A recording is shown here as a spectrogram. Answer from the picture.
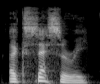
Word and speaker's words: accessory: or something like that right accessory accessory four syllables and it's it's the second syllable again accessory so we had necessary first syllable necessary and accessory accessory four syllables again but different stress second syllable there okay we're now going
